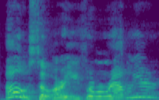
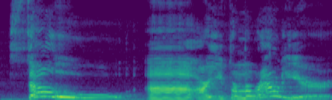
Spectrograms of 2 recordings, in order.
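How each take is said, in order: First: It is said smoothly without hesitant pauses. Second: It is said with awkward hesitant pauses.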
